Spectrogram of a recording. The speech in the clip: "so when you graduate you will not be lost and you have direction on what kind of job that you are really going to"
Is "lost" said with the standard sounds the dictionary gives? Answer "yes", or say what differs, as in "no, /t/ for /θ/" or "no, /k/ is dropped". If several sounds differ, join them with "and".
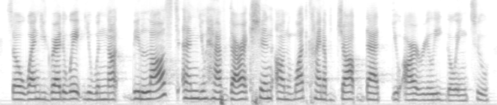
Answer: yes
